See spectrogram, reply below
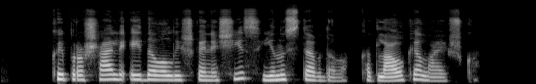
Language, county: Lithuanian, Tauragė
